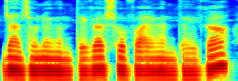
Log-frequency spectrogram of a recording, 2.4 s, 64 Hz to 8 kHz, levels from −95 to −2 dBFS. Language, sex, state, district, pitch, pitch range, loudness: Wancho, male, Arunachal Pradesh, Longding, 125 Hz, 120-130 Hz, -14 LUFS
